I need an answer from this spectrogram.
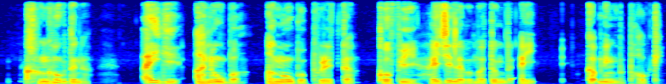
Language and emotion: Manipuri, sad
